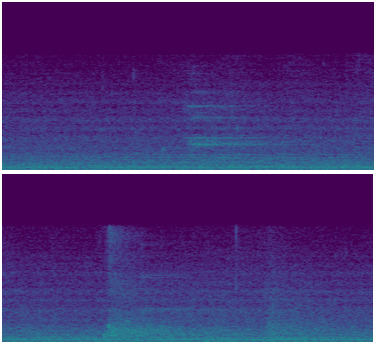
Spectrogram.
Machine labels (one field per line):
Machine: pump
